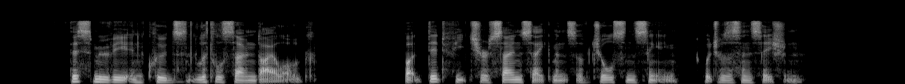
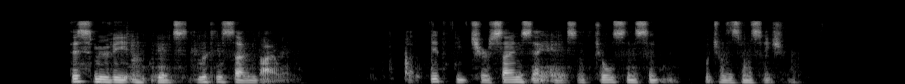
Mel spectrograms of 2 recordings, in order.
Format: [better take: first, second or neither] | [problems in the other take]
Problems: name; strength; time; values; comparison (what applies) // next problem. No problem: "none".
first | noise reduction (neural mask model DeepFilterNet 3)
